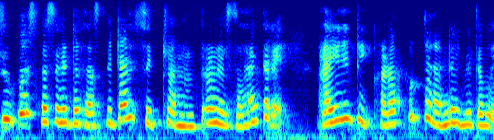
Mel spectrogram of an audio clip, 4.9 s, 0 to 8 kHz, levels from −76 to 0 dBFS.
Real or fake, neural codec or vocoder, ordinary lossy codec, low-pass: fake; codec, 16 kHz, 1 kbps, FreqCodec, smaller model; none; none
